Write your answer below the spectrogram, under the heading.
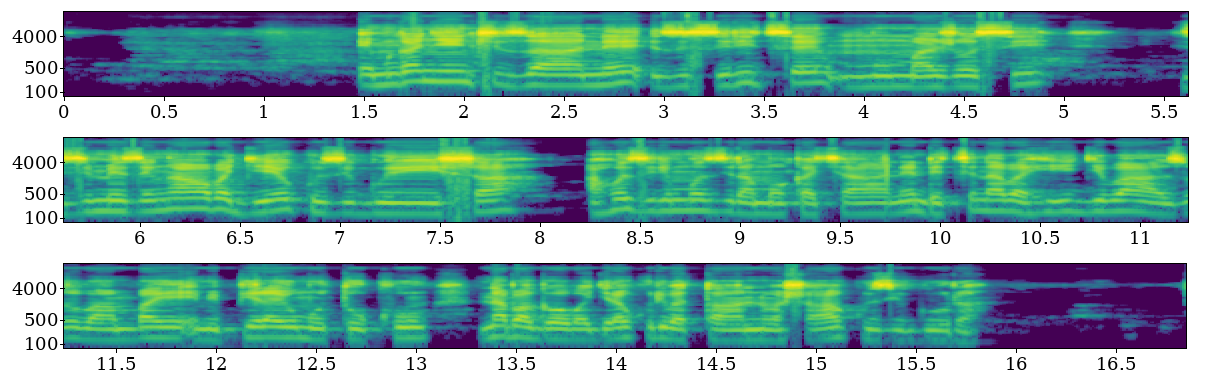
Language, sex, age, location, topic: Kinyarwanda, male, 18-24, Musanze, agriculture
